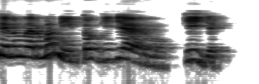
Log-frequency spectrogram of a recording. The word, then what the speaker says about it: Guille: Guille. No argentinês fala Guiche. El hermanito Guiche.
